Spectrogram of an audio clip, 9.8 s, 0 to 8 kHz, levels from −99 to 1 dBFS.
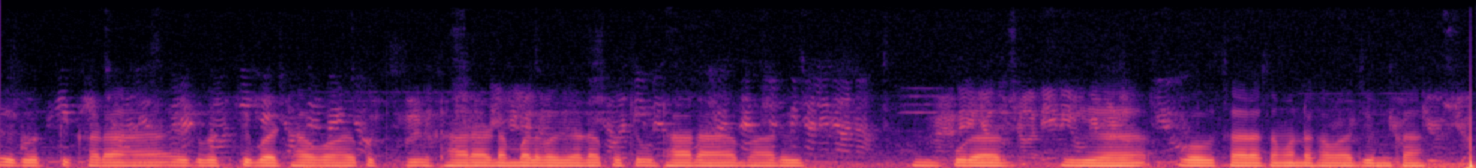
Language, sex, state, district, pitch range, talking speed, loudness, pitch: Hindi, male, Bihar, Araria, 130-135 Hz, 190 wpm, -25 LUFS, 130 Hz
